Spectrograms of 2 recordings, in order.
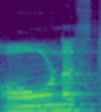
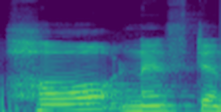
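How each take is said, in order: First: The word begins with a vowel, no h. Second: The word begins with an h sound. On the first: The speaker calls it right. "ഓണസ്റ്റ് എന്നാണ് pronounce ചെയ്യുന്നത്" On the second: The speaker calls it wrong. "അല്ലാതെ ഹോണസ്റ്റ് എന്നല്ല"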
